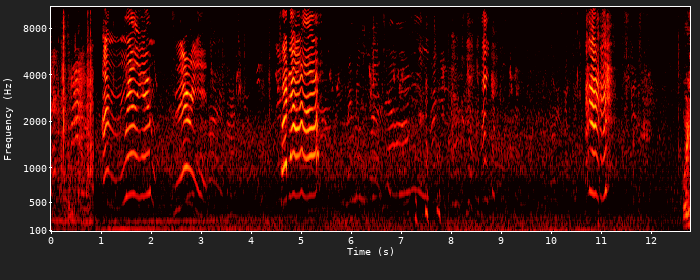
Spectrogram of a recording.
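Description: A young child shouts and squeals excitedly outdoors.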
